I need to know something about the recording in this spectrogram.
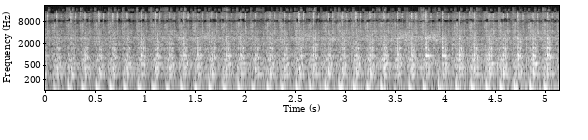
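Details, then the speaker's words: Royal Enfield Old Bullet Classic 350 single-cylinder at idle after engine rebuild and refitting (timing tightened, oil pump fitted), now being run in: steady thump with a metallic jingling noise on each beat that persists after repair; source not identified. "But ये जो छनछन की आवाज है ना यार ये बंद नहीं हुई सो यही कान में चु रही"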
